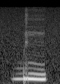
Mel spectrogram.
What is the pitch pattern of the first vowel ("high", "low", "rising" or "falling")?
low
